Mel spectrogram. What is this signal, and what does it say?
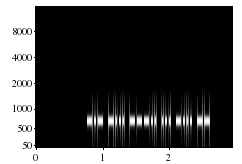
Morse code, heard as a keyed tone, about 44 wpm, 700 Hz. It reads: KB8SBM
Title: USA Call Signs Repeated 2x 45wpm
